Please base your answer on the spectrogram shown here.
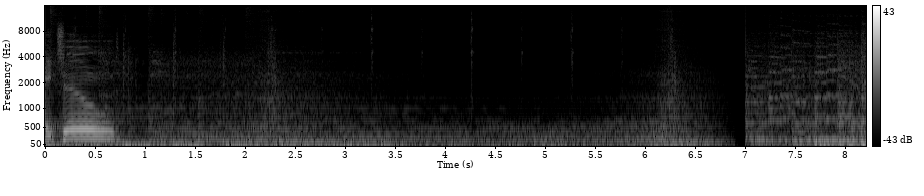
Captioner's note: timer ticking; intense gameshow music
